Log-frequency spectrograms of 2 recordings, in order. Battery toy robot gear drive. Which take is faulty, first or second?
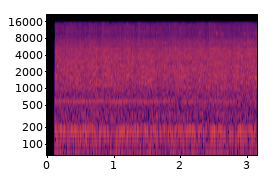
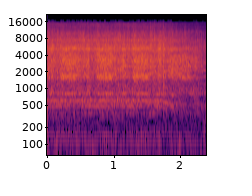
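second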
